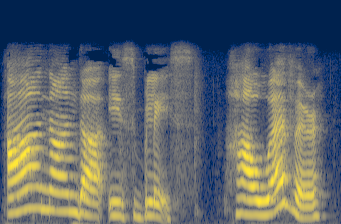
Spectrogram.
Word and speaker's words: Ananda: remember that the first A is long and it's Ananda. And you don't even have to pronounce it. When you think it in your head, think the long A.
